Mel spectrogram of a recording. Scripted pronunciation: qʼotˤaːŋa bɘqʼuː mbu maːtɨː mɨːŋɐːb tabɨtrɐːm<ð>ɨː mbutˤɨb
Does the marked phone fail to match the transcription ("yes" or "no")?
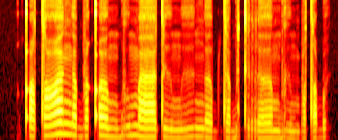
yes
